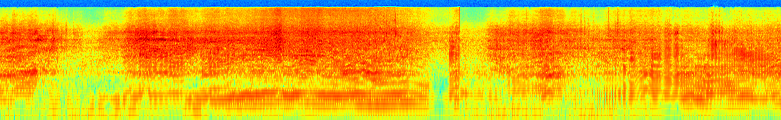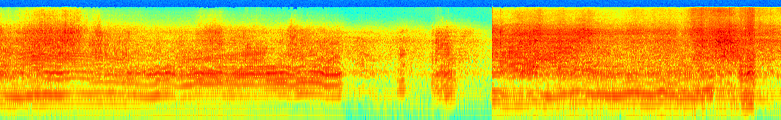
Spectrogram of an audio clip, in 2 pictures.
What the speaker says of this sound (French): Bogdan il est en train de rouler, c'est lui qu'on entend derrière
